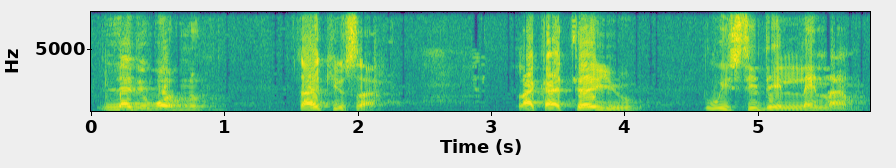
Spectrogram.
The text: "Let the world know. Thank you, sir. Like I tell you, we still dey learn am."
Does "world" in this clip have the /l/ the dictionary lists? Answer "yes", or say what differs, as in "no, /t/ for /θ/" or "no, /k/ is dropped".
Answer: no, /l/ is dropped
